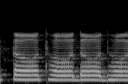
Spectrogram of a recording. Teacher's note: त वर्ग का जो उच्चारण स्थान है उसे दंत कहा जाता है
